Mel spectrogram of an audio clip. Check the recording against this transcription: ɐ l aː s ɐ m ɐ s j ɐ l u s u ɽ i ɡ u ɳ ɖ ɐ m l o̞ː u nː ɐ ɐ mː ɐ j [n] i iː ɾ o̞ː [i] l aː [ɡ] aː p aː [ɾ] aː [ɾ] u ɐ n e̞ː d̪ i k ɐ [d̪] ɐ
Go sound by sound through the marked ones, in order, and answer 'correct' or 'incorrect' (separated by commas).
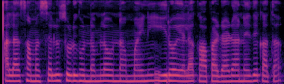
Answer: correct, incorrect, incorrect, incorrect, incorrect, incorrect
